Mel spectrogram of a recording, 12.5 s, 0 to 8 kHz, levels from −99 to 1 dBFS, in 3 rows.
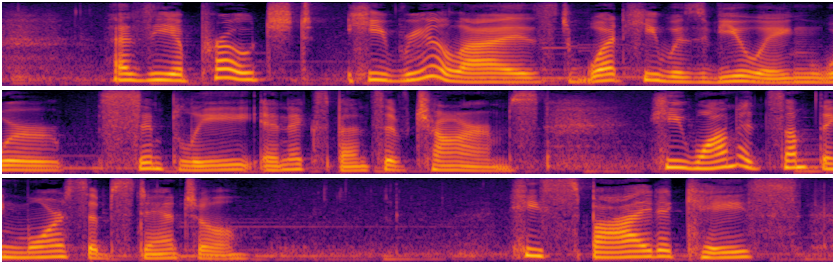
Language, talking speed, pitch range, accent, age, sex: English, 105 wpm, 140-195 Hz, American, 40-59, female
